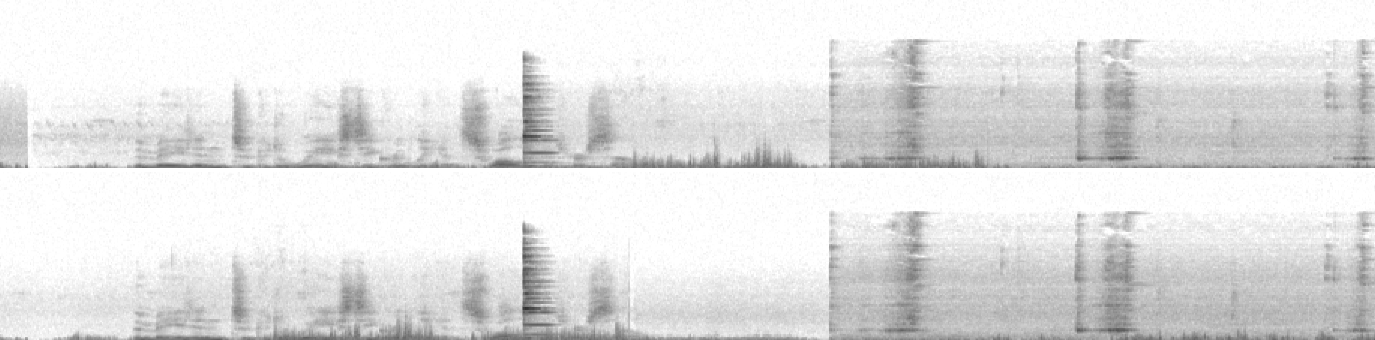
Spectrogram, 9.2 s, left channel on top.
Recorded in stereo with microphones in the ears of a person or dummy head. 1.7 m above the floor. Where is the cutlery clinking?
25° right (ahead or behind), 1.0 m.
